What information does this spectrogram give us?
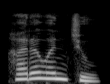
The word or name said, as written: ಹರವಂಚು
